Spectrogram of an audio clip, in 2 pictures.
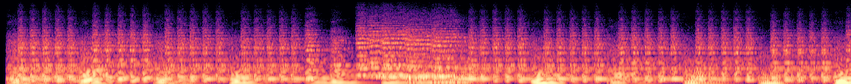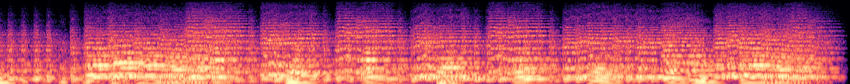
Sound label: classical minuet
